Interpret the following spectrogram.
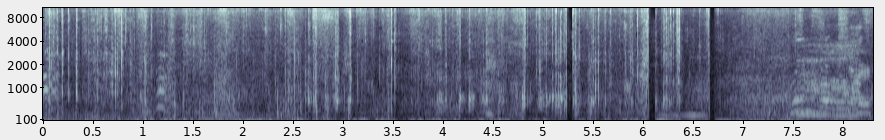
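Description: Physical struggle heard at close range: clothing rubbing and knocking against the microphone, scuffling thumps, and strained, shouting voices.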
